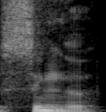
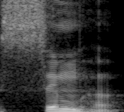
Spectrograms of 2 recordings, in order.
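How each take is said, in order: First: The nasal sound is pronounced like an 'n'. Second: The nasal sound is pronounced like an 'm'. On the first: The speaker calls it wrong. "इसको भी हर कोई सिंह ही बोलता है, ऐसे सिंह" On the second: The speaker calls it right. "सिंह ये है इसका सही उच्चारण"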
